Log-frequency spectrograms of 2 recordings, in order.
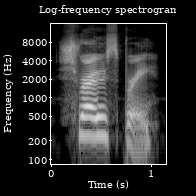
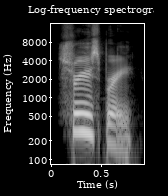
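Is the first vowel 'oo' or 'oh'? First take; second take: oh; oo. First: The first vowel is an 'oh' sound. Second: The first vowel is a long 'oo' sound. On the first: "But actually many people say Shrewsbury, oh" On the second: "with the long oo, the oo vowel"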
